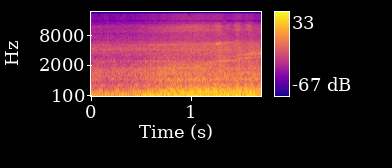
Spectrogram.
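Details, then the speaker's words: Ford 6.0 Powerstroke diesel, brief run on nearly dead batteries, revs lumpy and stumbling; unchanged after swapping PCM, main engine harness, FICM and FICM harness; suspected hard parts such as pushrod length or cam/crank timing, not confirmed. "I think it's hard parts. It's hard parts. It's got to be push rod length or something."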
